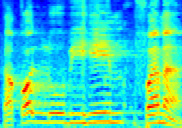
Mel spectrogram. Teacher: Mundak tutup mulut itu hukum dia izhar syafawi. Izhar ni baca dengan jelas terang tanpa dengung, berkait dengan bibir, hukum bibir min mati.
